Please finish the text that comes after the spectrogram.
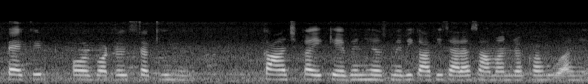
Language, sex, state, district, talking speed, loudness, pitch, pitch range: Hindi, female, Chhattisgarh, Raigarh, 195 wpm, -18 LUFS, 220 Hz, 210-225 Hz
